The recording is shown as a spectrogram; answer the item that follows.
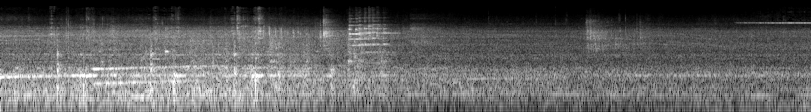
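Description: Electric city trams running on street track, with steel wheels on rails and a steady whine from the running gear, louder through the first half. A short metallic ringing comes about five seconds in, then a quieter, steady rolling sound.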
